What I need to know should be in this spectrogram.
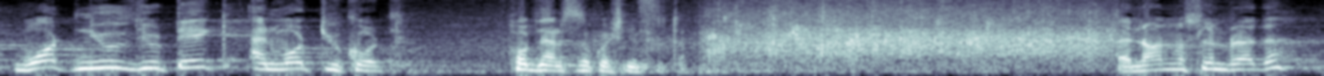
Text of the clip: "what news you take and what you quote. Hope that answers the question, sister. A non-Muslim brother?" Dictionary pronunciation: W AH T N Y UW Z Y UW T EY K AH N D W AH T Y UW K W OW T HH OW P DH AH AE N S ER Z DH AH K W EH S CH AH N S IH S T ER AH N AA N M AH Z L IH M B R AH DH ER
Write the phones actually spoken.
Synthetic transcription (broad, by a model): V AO T N Y UW Z Y UW T EY K AH N D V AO T Y UW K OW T HH OW P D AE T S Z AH K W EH SH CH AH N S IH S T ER AH N AA N M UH S L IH M B R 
